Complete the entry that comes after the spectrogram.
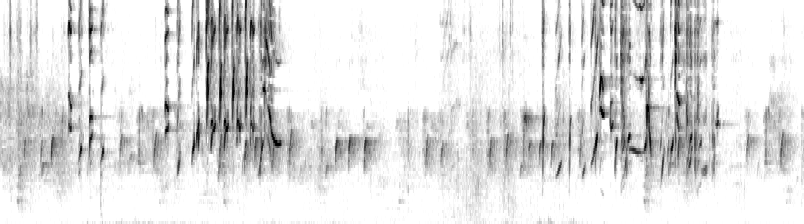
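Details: European goldfinch twittering used as a stimulation recording (batbata) to get a silent goldfinch singing: dense bursts of high, liquid chirps and buzzy trills in loud clusters, with quieter twittering between.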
